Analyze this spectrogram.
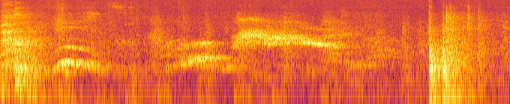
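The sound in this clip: A door slams shut with a single loud, sharp thud near the end, after a long stretch of muffled, shifting voices.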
